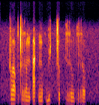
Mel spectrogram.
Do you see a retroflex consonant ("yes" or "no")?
no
